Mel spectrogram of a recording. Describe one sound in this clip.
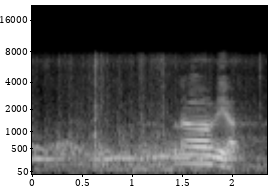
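Pigeons flap their wings in a flurry.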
